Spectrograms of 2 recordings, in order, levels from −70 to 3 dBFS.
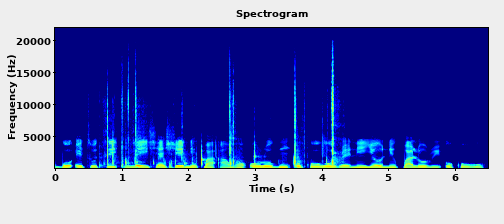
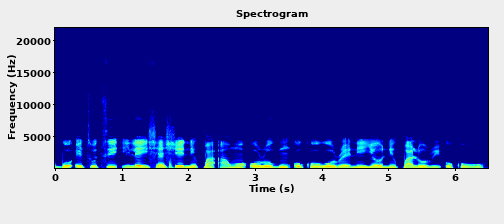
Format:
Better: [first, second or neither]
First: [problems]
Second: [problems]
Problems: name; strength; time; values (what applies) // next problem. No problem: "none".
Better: second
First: noise reduction (neural mask model RNNoise)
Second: none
